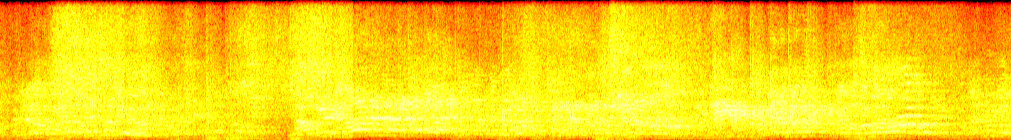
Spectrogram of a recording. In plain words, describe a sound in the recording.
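Sneakers thud and squeak as children run across a hard floor in an echoing hall.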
